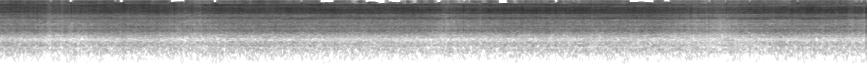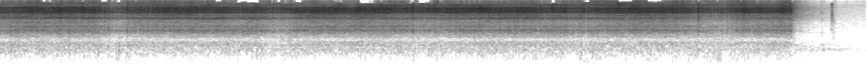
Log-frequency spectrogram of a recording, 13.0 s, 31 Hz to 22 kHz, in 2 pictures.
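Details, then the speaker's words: Bestarc entry-level gasless flux-core MIG welder set at 120 amps, laying a good weld but straining at that setting. Steady, crisp frying crackle for about twelve seconds, then an abrupt cutoff: a sound, stable arc. "So that's laying in a good weld. It sure doesn't like that being at 120 amps either."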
